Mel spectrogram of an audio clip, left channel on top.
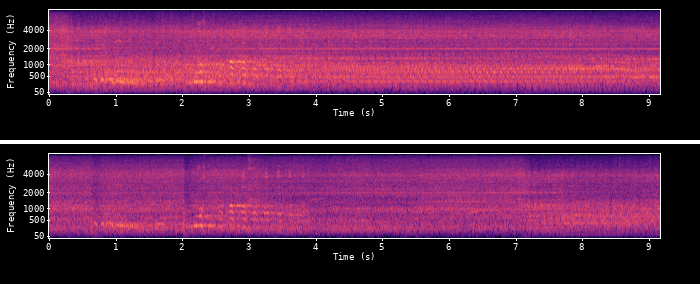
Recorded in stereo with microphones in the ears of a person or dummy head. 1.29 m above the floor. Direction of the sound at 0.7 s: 15° left (ahead or behind).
